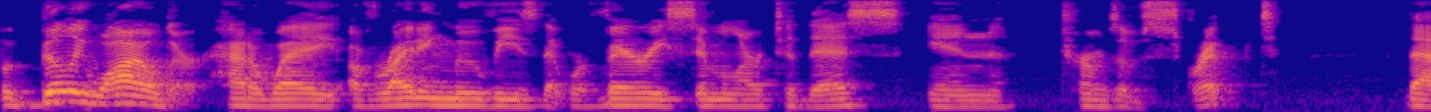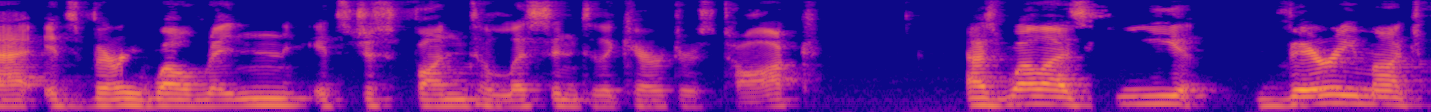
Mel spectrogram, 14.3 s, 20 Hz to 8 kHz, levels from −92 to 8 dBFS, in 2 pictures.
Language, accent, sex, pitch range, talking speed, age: English, American, male, 125-145 Hz, 160 wpm, 20-39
